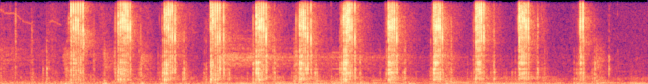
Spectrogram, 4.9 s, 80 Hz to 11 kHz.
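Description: A screwdriver drives small screws into an Ecto-1 model kit from Ghostbusters, making a close, even series of about a dozen ratcheting clicks with a low hum underneath and no speech.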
